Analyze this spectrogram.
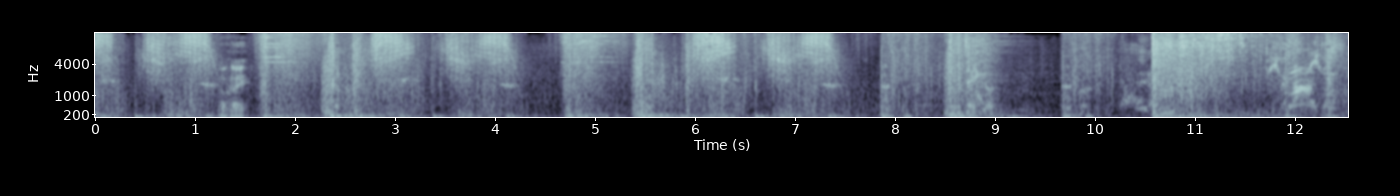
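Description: Magic spells whoosh and crackle in repeated bursts.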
